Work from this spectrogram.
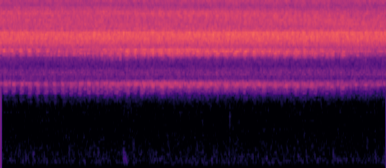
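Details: Cicadas singing on a summer evening at dusk in a cedar forest: a dense, unbroken high-pitched shrill drone layered in bands, steady in loudness throughout, with no other clear sounds.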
